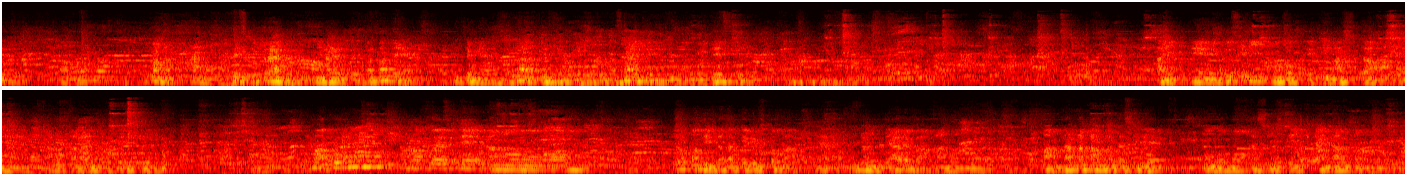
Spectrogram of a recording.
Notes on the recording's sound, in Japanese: 山の駅さんべで行われた「楽市楽座フリーマケット」にて公開収録を行なった。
